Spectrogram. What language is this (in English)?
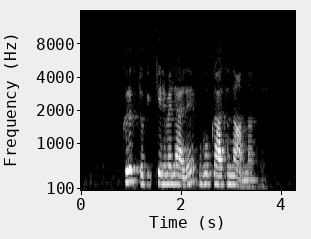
Turkish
